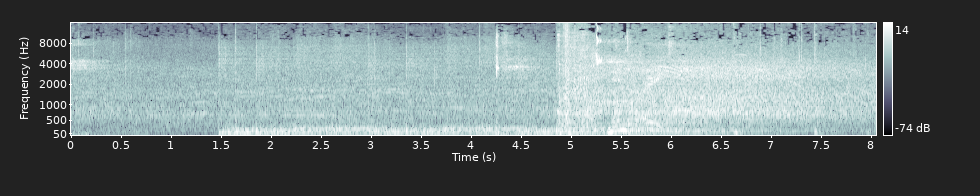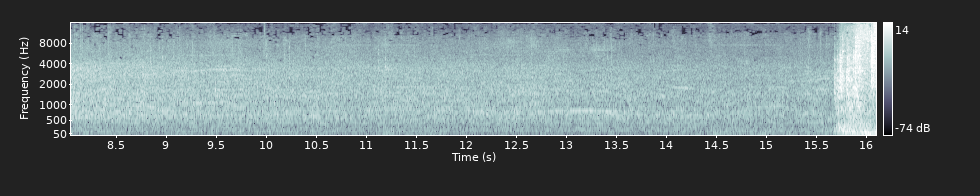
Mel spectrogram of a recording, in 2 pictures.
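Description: A large crowd cheers and roars in an echoing arena, swelling loudly and then slowly fading.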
